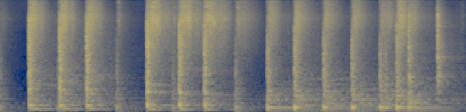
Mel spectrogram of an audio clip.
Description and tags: trapam ta poum
acoustic, drum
